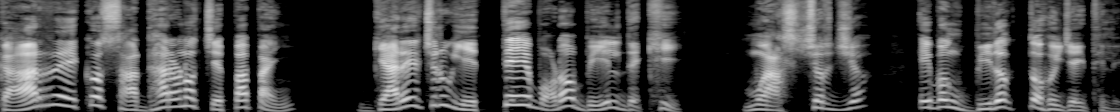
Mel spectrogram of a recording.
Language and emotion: Odia, disgusted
